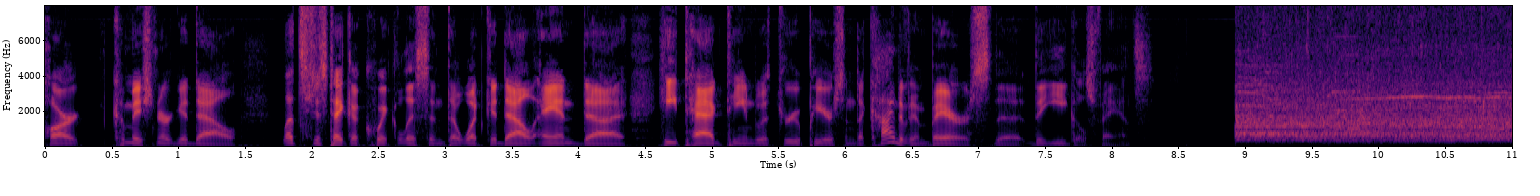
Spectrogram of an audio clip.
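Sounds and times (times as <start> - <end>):
speech: 0.0 - 8.4
stadium crowd booing: 8.9 - 10.9.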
